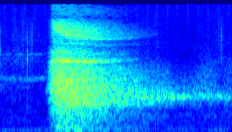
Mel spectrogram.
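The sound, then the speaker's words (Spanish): A single deep breath from a guided breathing exercise of inhaling through the nose and exhaling through the mouth: a sudden, loud rush of air that starts sharply and slowly tapers off over about two seconds. “Inhala nariz, exhala boca, cierra tus ojos.”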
